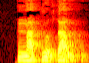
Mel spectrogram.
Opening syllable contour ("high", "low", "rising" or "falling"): low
